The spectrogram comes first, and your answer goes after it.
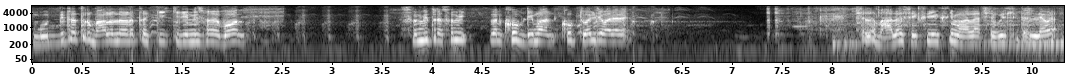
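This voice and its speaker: Cartoon casting: woman as cheeky Bengali young schemer, quick-talking and creaky, crude and boastful, music underneath. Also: high voice, noisy background. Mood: eager, boastful. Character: foul-mouthed scheming young slacker, eager and cheeky. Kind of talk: comedy cartoon voice dub.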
